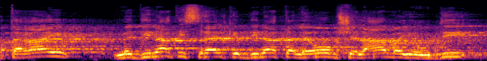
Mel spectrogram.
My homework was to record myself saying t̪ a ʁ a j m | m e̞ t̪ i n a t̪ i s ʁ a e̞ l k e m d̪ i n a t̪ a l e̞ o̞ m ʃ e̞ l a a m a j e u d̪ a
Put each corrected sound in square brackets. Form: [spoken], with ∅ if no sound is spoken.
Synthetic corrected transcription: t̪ a ʁ a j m | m e̞ [d̪] i n a t̪ i s ʁ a e̞ l k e m d̪ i n a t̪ a l e̞ o̞ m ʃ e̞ l a a m a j e u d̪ [i]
